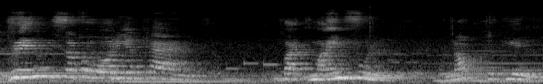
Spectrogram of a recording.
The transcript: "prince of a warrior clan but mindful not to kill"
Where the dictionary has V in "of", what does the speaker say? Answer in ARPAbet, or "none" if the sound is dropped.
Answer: P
